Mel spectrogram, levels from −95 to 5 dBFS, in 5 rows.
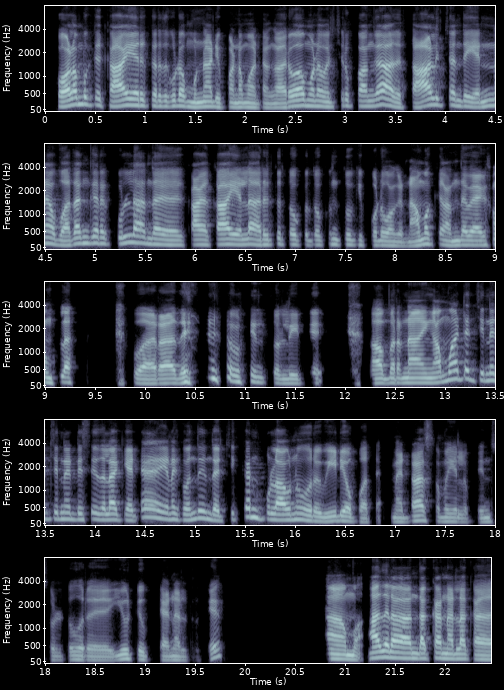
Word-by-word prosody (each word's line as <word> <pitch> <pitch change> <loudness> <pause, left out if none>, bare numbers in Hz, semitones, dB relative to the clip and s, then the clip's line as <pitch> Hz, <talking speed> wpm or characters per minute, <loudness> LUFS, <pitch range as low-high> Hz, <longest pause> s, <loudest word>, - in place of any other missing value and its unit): கொழம்புக்கு 185 +5 +3
காய் 155 +5 +7
அறுக்குறதுகூட 155 -2 -1
முன்னாடி 130 +1 +1
பண்ணமாட்டாங்க. 120 -3 -3
அருவாமன 155 +4 +2
வச்சுருப்பாங்க. 150 +3 -3
அத 125 - +2 0.2
தாளிச்சு 185 0 +3
அந்த 150 -3 -2
எண்ண 160 +5 -2
வதங்குறக்குள்ள 170 +5 -1
அந்த 155 -2 -1 0.3
கா 140 - +4 0.2
காயெல்லாம் 145 0 +4
அறுத்து, 140 +3 -5
தொக்கு, 135 -2 -7
தொக்குன்னு 135 +2 -9
தூக்கி 130 -2 -8
போடுவாங்க. 115 -4 -4
நமக்கு 145 +5 -2
அந்த 125 +2 -2
வேகம்ல்லாம் 135 +3 -1 0.7
வராது 120 +4 +4 0.4
அப்பிடீன்னு 160 -3 -4
சொல்லிட்டு 120 -1 -4 0.6
அப்புறம் 130 +1 -1
நான் 135 0 +6
எங்க 135 +1 +3
அம்மாட்ட 240 +6 0
சின்ன, 200 0 -2
சின்ன 180 0 -1
டிஷ் 170 +2 -5
இதெல்லாம் 165 -1 +2
கேட்டேன். 130 -5 +1
எனக்கு 160 -3 -2
வந்து 200 +4 -2
இந்த 150 -4 +1
சிக்கன் 225 +5 -3
புலாவ்ன்னு 160 -1 +2
ஒரு 125 - -1
வீடியோ 130 -1 +2
பார்த்தேன். 100 0 -9
"மெட்ராஸ் 135 +6 -1
சமையல்" 110 -2 -6
அப்பிடீன்னு 105 0 -11
சொல்ட்டு 105 +2 -10
ஒரு 100 -1 -5 0.3
யூட்யூப் 125 -5 -5
சேனல் 100 -1 -4
இருக்கு. 90 0 -7 1.2
ஆமா. 120 -3 +2 0.2
அதுல 165 +1 +6 0.2
அந்த 145 0 +2
அக்கா 150 +1 +2
நல்லா 135 0 +3
க - - +2
140 Hz, 150 wpm, -24 LUFS, 125-160 Hz, 1.2 s, காய்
